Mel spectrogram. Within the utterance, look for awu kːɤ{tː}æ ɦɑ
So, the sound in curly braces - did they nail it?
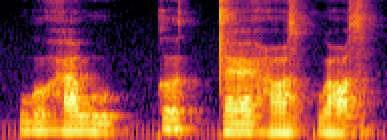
yes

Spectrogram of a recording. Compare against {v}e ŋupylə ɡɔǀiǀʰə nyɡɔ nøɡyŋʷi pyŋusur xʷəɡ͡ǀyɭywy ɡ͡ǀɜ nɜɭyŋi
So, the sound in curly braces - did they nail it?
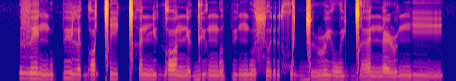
yes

